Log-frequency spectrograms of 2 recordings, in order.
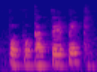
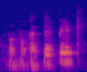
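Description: The two takes are said the same way.

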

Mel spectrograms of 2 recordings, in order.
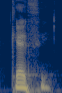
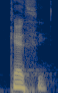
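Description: No difference in how they are said.

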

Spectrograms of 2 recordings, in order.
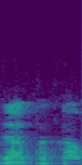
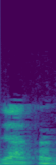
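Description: First: The word ends with an added final 'a' vowel. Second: The word ends in a consonant, no final vowel. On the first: This is how it is said in the English text. "यहाँ पर जातका बोलते हैं" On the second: This is how it is said in Hindi. "Hindi में जातक बोलते हैं"

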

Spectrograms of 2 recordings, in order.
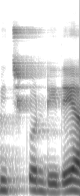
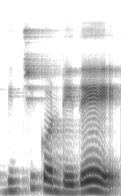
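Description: First: The vowel after 'bich' is dropped. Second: The vowel after 'bich' is fully pronounced.

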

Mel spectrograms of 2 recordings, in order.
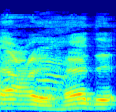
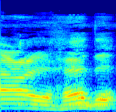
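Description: No difference in how they are said.

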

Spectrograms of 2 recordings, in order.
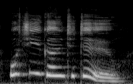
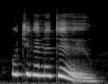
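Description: First: Each word is pronounced separately and fully. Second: The words run together into reduced sounds. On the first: "you can see the words being spoken" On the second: "followed by how they might sound to the listener"

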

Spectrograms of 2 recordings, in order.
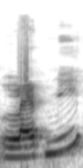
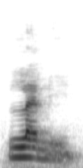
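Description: First: The two words are said separately and fully. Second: The two words run together into one reduced word.

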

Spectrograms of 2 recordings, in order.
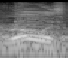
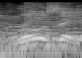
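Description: First: The final e is silent, one syllable only. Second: The final e is pronounced as a second syllable. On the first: The speaker calls it wrong. "You can't call it rose wine" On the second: The speaker calls it right. "You see that little accent on the E? You gotta pronounce that"

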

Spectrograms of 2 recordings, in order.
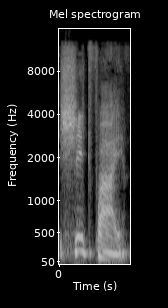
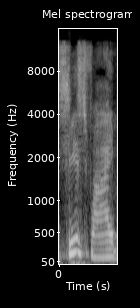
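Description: First: It begins with a 'sh' sound. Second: It begins with an 's' sound. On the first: The speaker calls it wrong. "ที่ผมฟังแกออกเสียงอันนี้ขำขันนะครับ" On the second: The speaker calls it right. "มันจะเป็นตัว C"

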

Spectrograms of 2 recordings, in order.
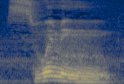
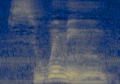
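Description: No difference in how they are said.

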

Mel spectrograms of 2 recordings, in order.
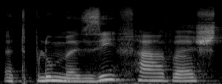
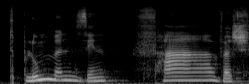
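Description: First: The final N of the verb is dropped. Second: The final N of the verb is pronounced.

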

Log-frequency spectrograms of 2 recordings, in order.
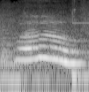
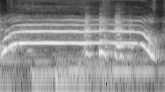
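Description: First: It is said quietly and flatly. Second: It is said very loudly.

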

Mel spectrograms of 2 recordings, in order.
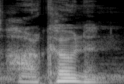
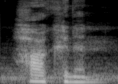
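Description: First: The stress falls on the second syllable. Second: The stress falls on the first syllable. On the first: The speaker calls it wrong. "A common mispronunciation of this word is Harkonnen" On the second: The speaker calls it right. "but it is pronounced Harkonnen"

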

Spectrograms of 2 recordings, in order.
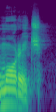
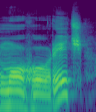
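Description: First: The middle h sound is dropped entirely. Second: The middle h sound is pronounced fully. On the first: "а просто «морич»" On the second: "вимовляється не «могорич»"

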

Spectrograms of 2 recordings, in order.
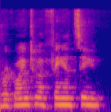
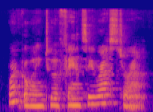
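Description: First: It is read haltingly, stopping mid-sentence. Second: It is read smoothly without stopping.

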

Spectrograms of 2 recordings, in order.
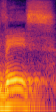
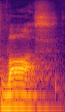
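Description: First: The vowel sounds like 'ay', an American pronunciation. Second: The vowel sounds like 'ah', a British pronunciation. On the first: "वो कहते हैं वेस" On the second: "British they pronounce वास"

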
